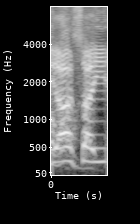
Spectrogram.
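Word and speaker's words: açaí: Well, the acai, I said acai because I never said it before.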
